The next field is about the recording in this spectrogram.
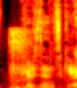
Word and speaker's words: Krasinski: Krasinski.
